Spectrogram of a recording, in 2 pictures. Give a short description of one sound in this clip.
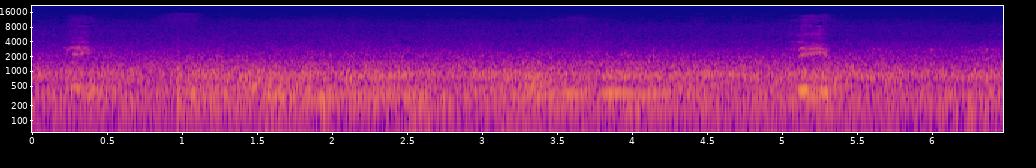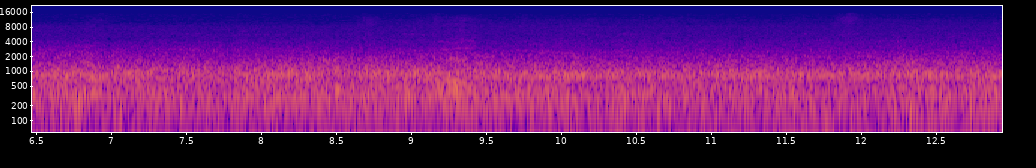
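A man speaks softly to a puppy, close by.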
